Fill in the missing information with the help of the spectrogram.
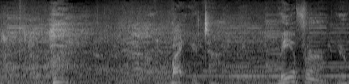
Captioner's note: sighs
